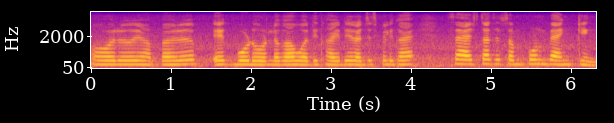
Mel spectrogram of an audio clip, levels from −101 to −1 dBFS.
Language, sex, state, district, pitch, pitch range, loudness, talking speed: Hindi, female, Haryana, Rohtak, 210 Hz, 205-220 Hz, -16 LUFS, 190 wpm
